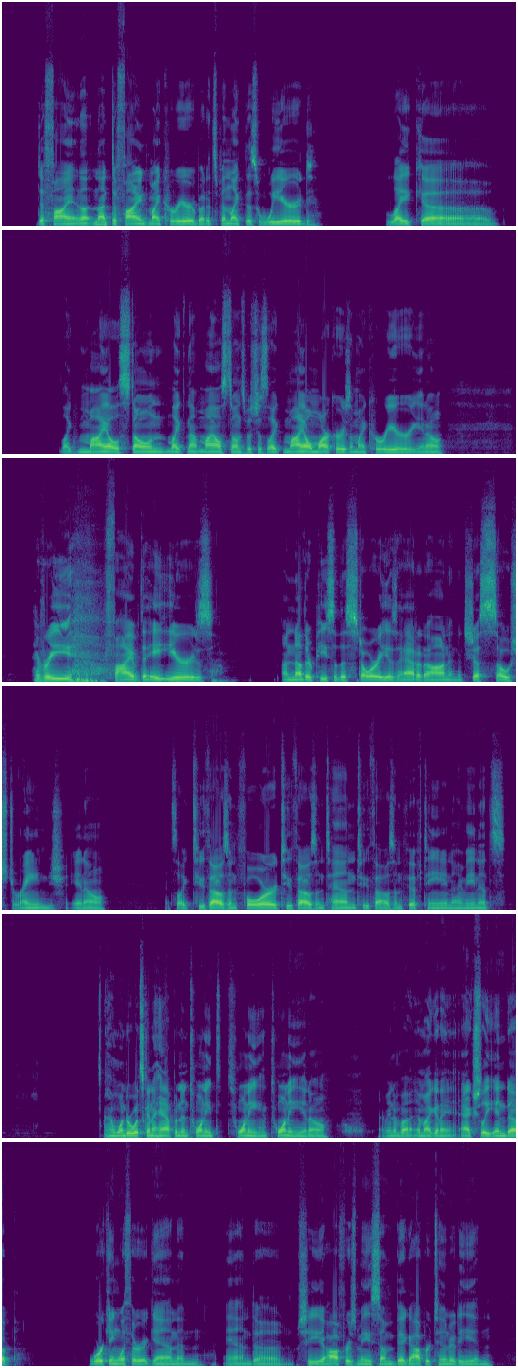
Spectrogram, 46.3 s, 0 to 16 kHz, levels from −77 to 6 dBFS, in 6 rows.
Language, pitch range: English, 80-90 Hz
